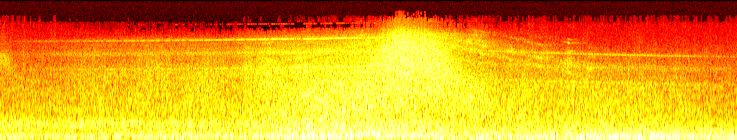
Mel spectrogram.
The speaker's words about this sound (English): Welcome to the Lunar Spaceport, the pinnacle of futuristic innovation. Today, we stand on the brink of the cosmos, where interstellar journeys are but a heartbeat.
